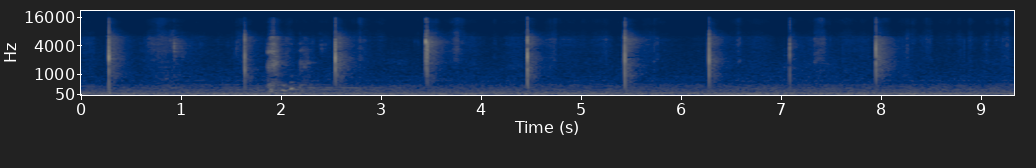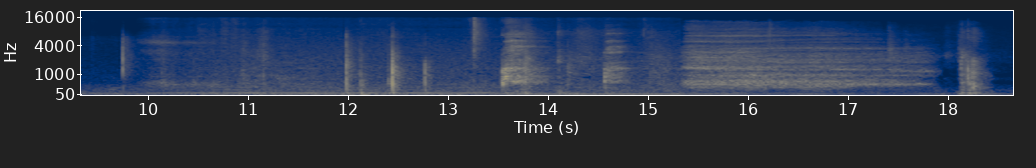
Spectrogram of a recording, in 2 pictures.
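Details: Series of sharp, brief pops as a person cracks the finger joints of the hands one after another, after the fan is turned off; harmless joint cracking.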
